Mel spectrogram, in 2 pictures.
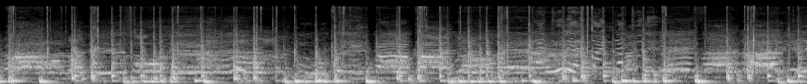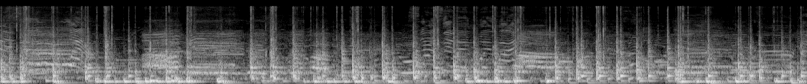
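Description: Music driven by fast hand drumming, with a repeating low beat and voices singing over it, as supporters dance to it.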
